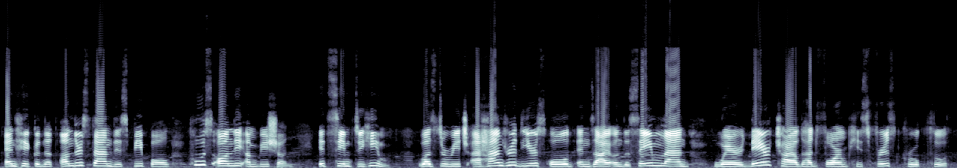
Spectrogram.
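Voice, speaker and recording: A young woman narrates a radio drama. Her voice sits high and has a bright, forward edge, and she delivers the scripted story as a storyteller. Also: a little slow. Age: young adult.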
